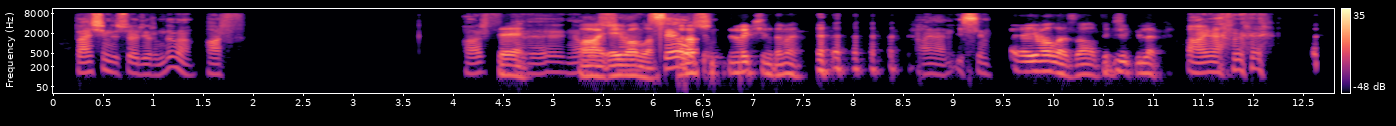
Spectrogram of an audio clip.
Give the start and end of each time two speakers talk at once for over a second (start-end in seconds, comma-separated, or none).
5.3-6.7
